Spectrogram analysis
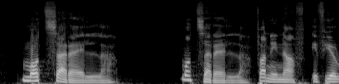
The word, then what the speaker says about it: mozzarella: This is pronounced mozzarella. mozzarella mo zza re lla mozzarella Notice it's not mozzarella. There is a double z, which is pronounced as a ts but stronger {slash} longer.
